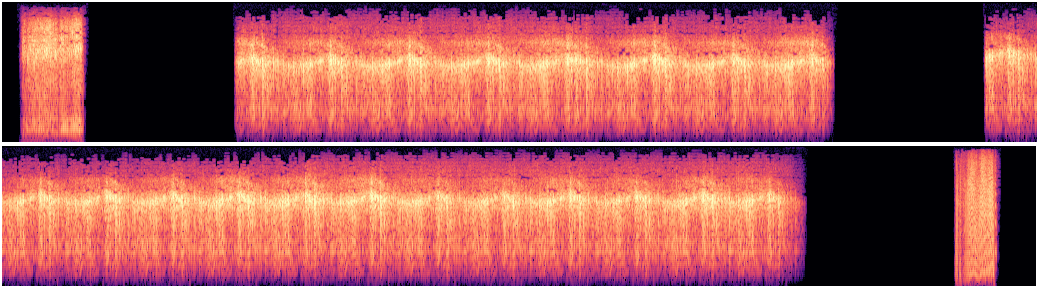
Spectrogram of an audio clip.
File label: razzberry, cartoon big razzberry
